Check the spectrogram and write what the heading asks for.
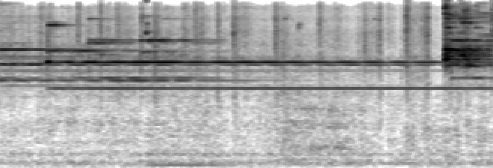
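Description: Soft background music of high, chime-like tones that ring on steadily, with a new bright chime struck near the end.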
